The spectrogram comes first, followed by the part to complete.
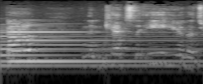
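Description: A piano note struck at the start and left to ring and fade, the top note (middle C) of a left-hand C–G–C octave-and-a-fifth figure played slowly.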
